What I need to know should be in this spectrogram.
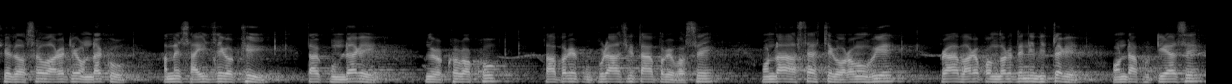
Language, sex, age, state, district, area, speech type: Odia, male, 60+, Odisha, Nayagarh, rural, spontaneous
